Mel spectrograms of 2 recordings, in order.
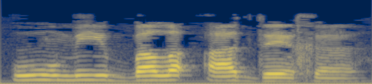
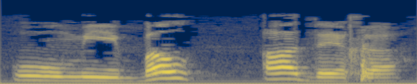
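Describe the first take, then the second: First: The word is said smoothly in one piece. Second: The word is broken into parts with short pauses.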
